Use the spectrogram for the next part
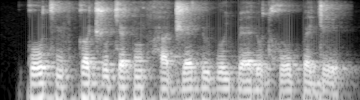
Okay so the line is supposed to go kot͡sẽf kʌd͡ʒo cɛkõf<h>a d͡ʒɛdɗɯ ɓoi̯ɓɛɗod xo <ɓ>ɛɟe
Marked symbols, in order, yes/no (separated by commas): yes, no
